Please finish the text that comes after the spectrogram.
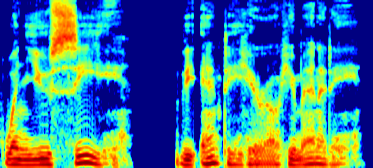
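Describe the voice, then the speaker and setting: A low, very slow, grave narrator of a dark comic-book tale, performed by a man. The delivery is portentous and accusing, each phrase set down with deliberate weight. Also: fairly even intonation, creaky, husky, no room sound, studio quality, exaggerated voice. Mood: ominous, scornful. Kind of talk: dramatic scripted narration.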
